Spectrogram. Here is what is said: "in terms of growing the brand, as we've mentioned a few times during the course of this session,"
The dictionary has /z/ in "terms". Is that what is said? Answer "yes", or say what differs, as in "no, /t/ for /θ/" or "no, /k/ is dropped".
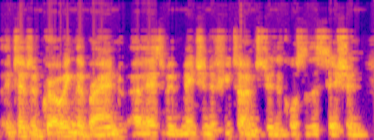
yes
